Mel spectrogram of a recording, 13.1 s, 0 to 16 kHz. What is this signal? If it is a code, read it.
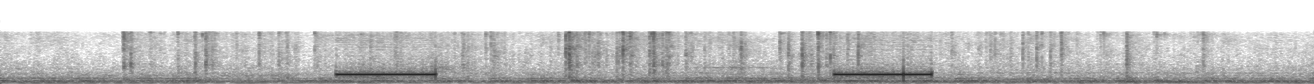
Ringback tone (Europe, 425 Hz).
